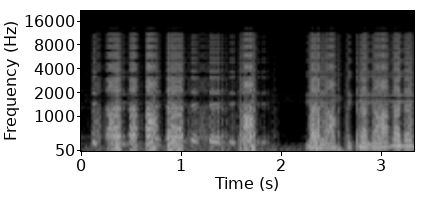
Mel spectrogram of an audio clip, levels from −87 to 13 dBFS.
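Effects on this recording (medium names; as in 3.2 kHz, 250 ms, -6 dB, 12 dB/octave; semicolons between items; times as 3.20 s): a buzz of ramps at a fixed pitch in blocks of 8 samples; phasing stages 6, 1.1 Hz, lowest notch 510–1300 Hz; aliases and images of a low sample rate 1.7 kHz, jitter 0%; MP3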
